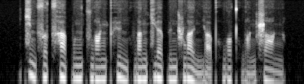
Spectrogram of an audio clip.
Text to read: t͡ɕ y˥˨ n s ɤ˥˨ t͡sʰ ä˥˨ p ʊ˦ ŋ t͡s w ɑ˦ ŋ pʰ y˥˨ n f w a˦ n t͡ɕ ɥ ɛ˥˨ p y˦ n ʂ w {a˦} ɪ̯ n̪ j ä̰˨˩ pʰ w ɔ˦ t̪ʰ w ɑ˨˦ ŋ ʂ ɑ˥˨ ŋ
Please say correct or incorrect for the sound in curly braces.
incorrect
